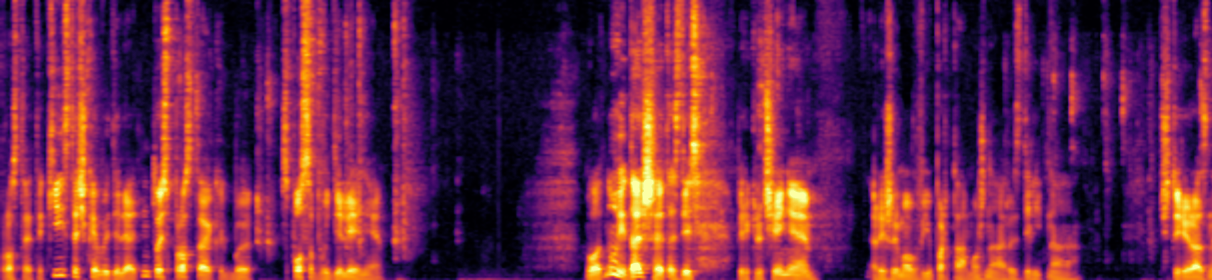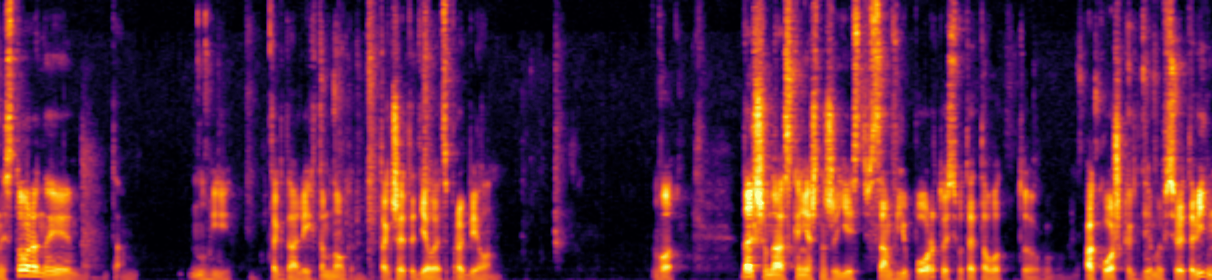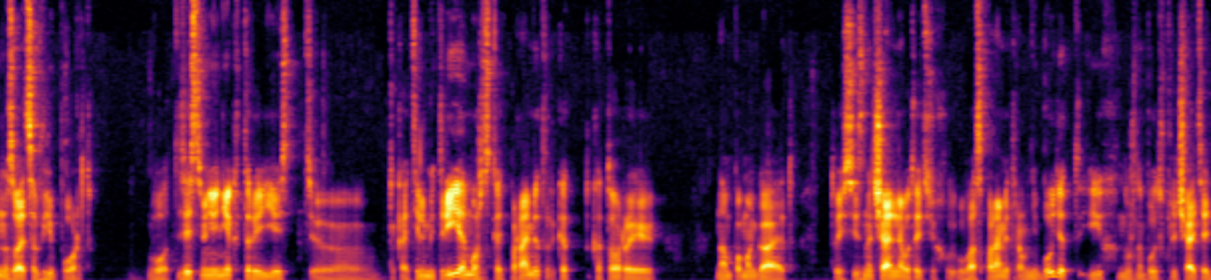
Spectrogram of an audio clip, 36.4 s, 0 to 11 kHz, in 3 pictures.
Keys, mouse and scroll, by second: 1.7 alt+middle click, 2.5 q, 3.3 F8, 3.4 F8, 3.9 F8, 6.9 alt+middle click, 7.6 click, 10.5 alt+middle click, 11.0 alt+middle click, 11.6 alt+middle click, 14.0 click, 15.3 alt+middle click, 15.6 space, 16.2 space, 22.8 alt+middle click, 23.3 alt+right click, 23.6 alt+middle click.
